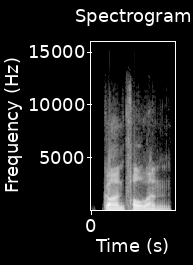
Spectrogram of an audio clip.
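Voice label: "gonfalon", American English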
